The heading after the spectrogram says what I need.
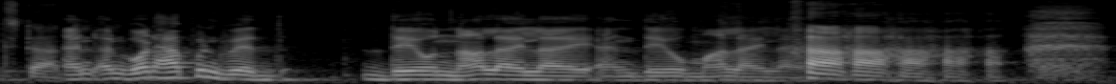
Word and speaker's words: deu nalai lai: It's a Nepali thing, and it's Deo Na Lai Lai. There's no Deo Malai. There's no Malai in Nepal.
